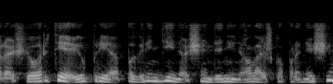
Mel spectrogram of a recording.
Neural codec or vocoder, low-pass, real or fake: none; 7.2 kHz; real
